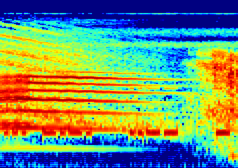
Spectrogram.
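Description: Cartoon sound effect: a long held tone of several pitches together, drifting slowly down in pitch and fading away, with short repeated beeps over it.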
